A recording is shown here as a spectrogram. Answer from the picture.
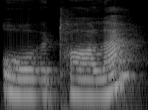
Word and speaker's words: overtale: znika totalnie, tylko on jest wymawiany właśnie tak jak angielskie R w very.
